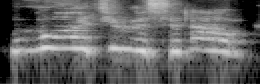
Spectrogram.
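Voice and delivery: very high falsetto outrage; incredulous, way up in pitch; playful disbelief. Real, not acted. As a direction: squeak it out in exaggerated shock. Mock shock at co-host's ignorance.

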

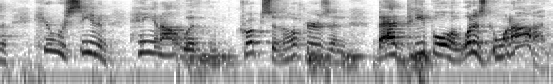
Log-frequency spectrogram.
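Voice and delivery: high, baffled mock outrage of critics; outsiders baffled. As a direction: play the scandalised onlookers, pitch up high. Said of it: "they're like".

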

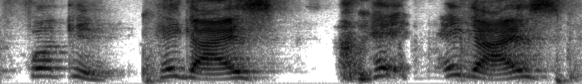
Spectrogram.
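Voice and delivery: high-pitched urgent plea to the guys; hoog smekend stemmetje. Acted. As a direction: squeal it out high, pestering the guys.

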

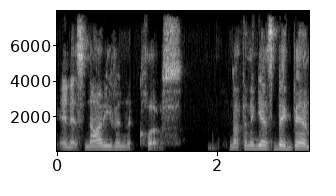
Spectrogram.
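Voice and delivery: ordinary talk

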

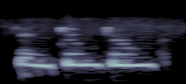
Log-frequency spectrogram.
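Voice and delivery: mock knock, high and soft; knocking sound. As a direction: tap out a knock with your voice. Imitating a door knock.

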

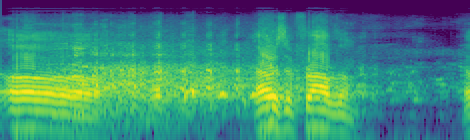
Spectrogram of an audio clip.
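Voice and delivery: laughing. Real, not acted. Laughs at the story.

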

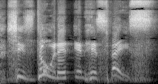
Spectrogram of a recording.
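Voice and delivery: loud sermon building to a high shout; full-force preaching. Real, not acted. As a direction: preach it at full volume, climbing to a peak.

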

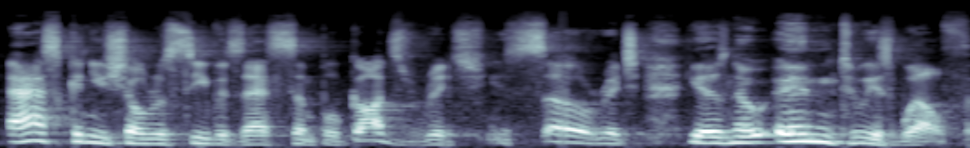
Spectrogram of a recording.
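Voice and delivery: usual speaking voice

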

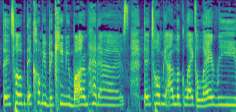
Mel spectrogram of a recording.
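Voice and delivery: imitating tearful complaint. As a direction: wail it out like retelling a crying fit. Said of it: "I'm crying to her".

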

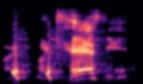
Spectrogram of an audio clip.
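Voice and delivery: "coffee" as "caffee", high and slow; mock the word "coffee" as "caffee", incredulous; mocking mispronunciation. Mocks the faked pronunciation of coffee.

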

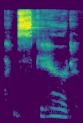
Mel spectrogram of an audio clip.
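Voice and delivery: frightened, whispery high whimper. A narrator's reading. Scared girl to her brother in the dark, whimpering. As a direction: whimper it softly, barely voiced. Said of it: "Becca whimpered".

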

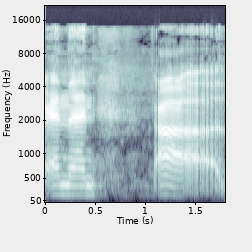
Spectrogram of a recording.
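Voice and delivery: usual speaking voice

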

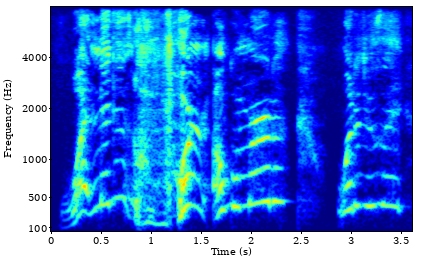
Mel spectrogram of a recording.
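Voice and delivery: very high, loud mock disbelief; incredulous outburst. Podcaster reacting to a wild rap lyric, incredulous high yelp. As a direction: squawk it in hammed-up shock.

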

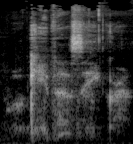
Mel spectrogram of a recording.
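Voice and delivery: unvoiced conspiratorial whisper. Real, not acted. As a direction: whisper it like a secret. Joking secret aside.

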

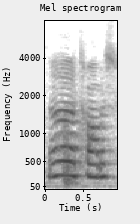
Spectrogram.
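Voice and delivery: tiny, high, soft voice; hesitant messenger. Acted. Messenger gives his name.

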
